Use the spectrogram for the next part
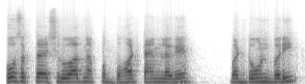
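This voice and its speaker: A man's voice: fairly high pitch, little pitch movement, moderate pace, darkish tone. A man coaching exam students in a casual lesson, talking the listener through a newspaper in a conversational, instructive way and mixing in English phrases. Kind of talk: casual teaching while going through a newspaper.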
